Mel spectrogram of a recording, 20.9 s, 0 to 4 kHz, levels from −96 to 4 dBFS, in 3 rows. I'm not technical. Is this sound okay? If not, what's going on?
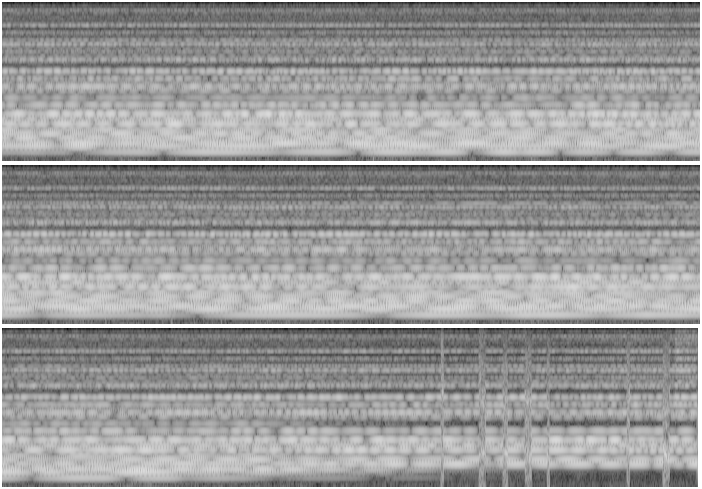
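No. Near the end, the sound briefly cuts to steady noise or near silence at 18.36–18.38, 18.74–18.80, 18.98–19.02, 19.20–19.26, 19.42–19.44, 20.22–20.24 and 20.58–20.64 s. This is likely sound dropped by the voice detector: it mistook real sound for background and stopped sending, so filler noise was played instead.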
